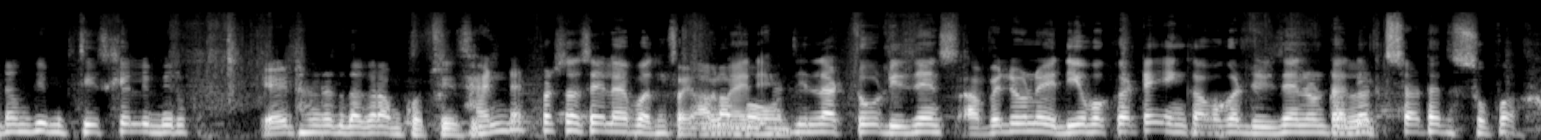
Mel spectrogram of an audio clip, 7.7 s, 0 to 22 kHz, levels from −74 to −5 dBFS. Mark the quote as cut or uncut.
cut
